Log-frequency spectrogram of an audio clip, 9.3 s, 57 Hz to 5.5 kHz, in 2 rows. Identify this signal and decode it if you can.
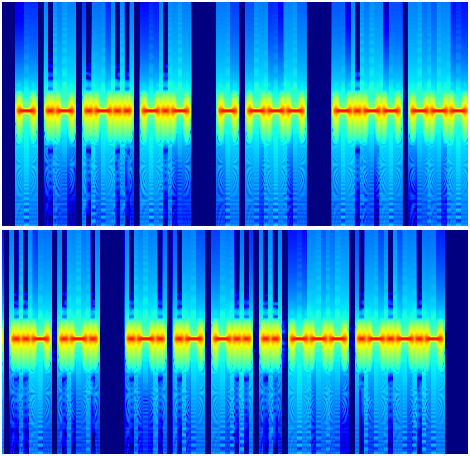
Morse code, heard as a keyed tone, about 25 wpm, 600 Hz. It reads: TALK TO YOUR RADIO.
